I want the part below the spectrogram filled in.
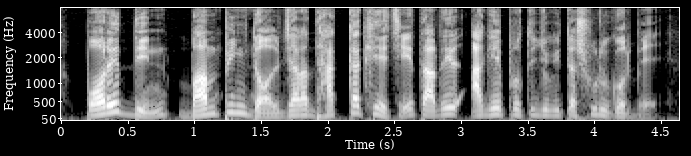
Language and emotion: Bengali, neutral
